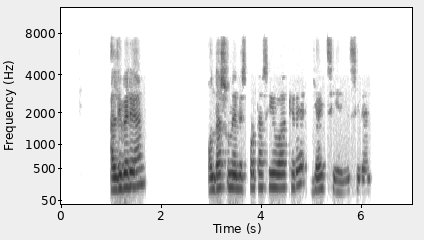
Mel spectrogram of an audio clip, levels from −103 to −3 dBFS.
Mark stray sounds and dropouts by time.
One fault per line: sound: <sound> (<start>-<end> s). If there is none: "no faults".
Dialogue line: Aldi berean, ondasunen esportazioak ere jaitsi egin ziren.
no faults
